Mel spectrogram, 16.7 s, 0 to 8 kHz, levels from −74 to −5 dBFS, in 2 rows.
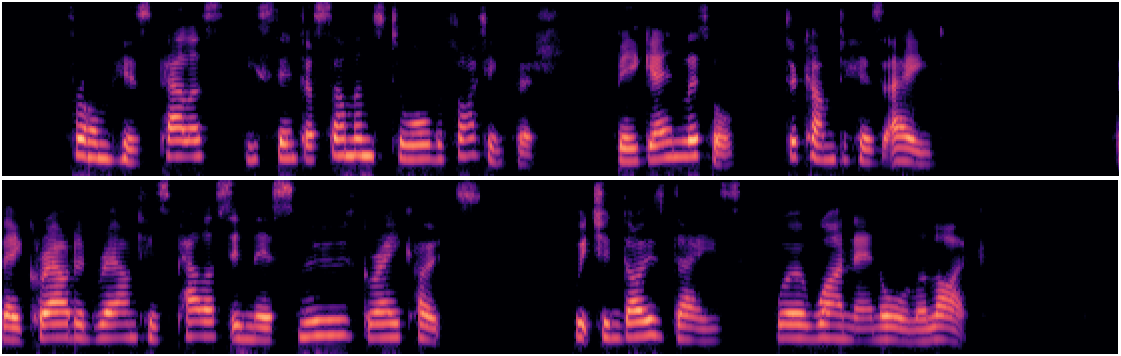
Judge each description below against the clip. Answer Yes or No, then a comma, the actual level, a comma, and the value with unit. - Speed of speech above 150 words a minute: No, slow, 135 wpm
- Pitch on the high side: Yes, high, 195 Hz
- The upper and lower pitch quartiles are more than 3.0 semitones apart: Yes, average, 3.9 semitones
